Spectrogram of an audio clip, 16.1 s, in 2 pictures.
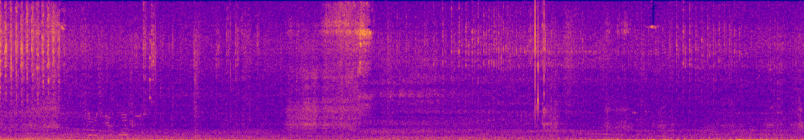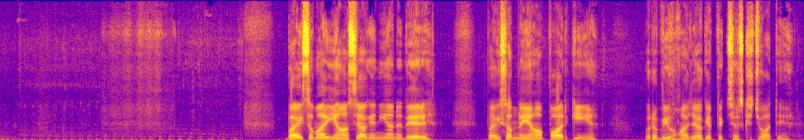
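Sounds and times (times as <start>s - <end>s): motorcycle engine at low revs: 0.0s - 14.5s.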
